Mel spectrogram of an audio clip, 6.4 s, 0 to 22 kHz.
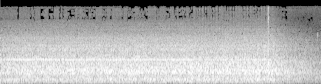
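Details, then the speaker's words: Furnace inducer blower motor running during the control board self-test after replacing the integrated control card, switching between high and low speed; smooth steady fan rush with a faint whine spinning down as speed changes; normal, healthy operation. "the inducer motor has turned on for 10 seconds seconds we hear the igniter turn on our inducer blower motor has going to turn on and it switches between high and low"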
